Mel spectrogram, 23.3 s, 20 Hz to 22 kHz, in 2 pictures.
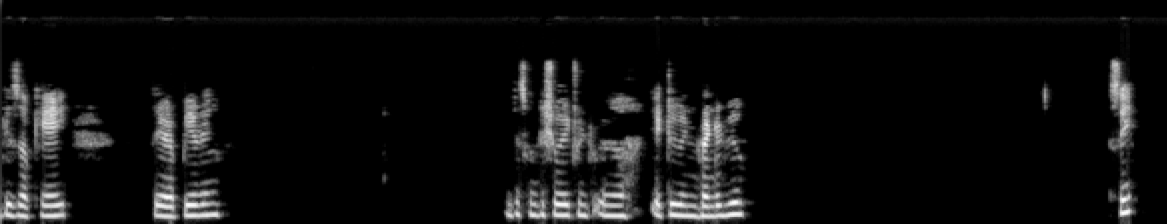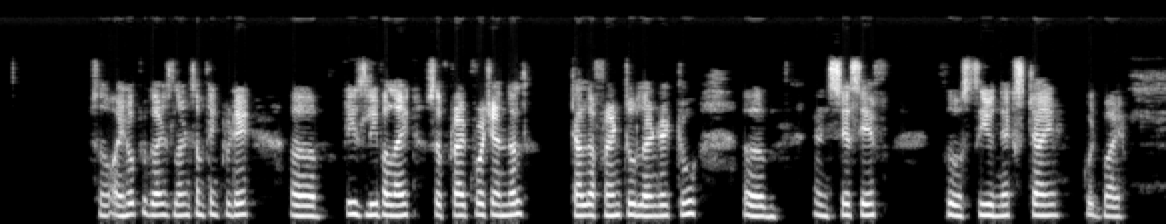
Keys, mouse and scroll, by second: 4.9 click, 6.3 a, 8.5 z, 11.0-13.9 middle drag, 15.5-23.3 middle drag.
